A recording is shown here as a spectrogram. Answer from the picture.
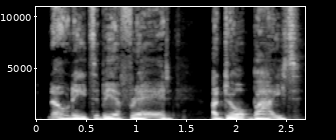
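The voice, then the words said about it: Imitates another person's voice. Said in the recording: “Good impression. ... Good impression.”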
